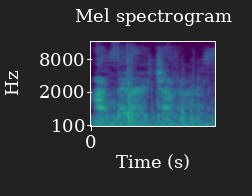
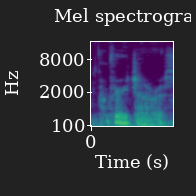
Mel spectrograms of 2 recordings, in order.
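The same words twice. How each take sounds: First: Unvoiced whisper of I'm very generous; hushed confiding I'm very generous. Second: Said in the usual way. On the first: Shown as a demonstration. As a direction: breathe it like a secret to the viewers.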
